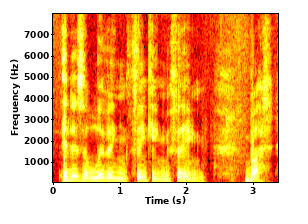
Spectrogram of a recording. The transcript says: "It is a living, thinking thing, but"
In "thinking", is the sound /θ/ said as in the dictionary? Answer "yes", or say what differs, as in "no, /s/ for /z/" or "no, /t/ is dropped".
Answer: yes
